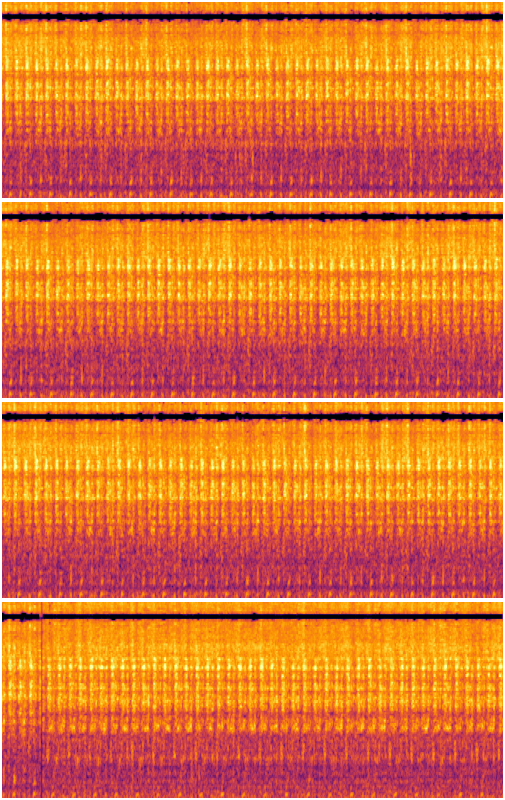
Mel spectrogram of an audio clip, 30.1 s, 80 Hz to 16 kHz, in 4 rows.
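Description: A 5 hp single-cylinder steam engine running steadily on steam from a vertical boiler. It makes a fast, even beat of exhaust chuffs over a constant hiss of escaping steam.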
